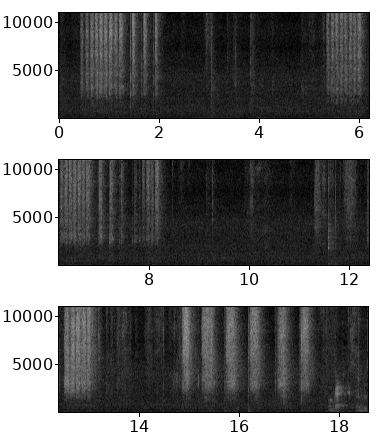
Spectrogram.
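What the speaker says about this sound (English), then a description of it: "I'm just gonna come in here and gently sand this one because it does have a very delicate stem" A delicate stem on a mini sunflower gnome is gently sanded by hand, making close, soft rasping strokes in several separate bursts with quiet pauses between them.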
